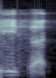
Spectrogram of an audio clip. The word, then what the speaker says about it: ESET: Did I pronounce that right? Is it ESET, or how is it actually pronounced? – Yeah, it's definitely ESET.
